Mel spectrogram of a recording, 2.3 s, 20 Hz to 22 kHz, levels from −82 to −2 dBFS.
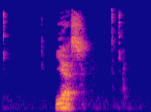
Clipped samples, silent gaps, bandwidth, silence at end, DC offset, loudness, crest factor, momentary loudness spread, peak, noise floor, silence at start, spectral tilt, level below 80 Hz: under 0.1%; none; 16.5 kHz; 0.45 s; under 0.1%; -21 LUFS; 22 dB; 22 LU; -6 dBFS; -69 dBFS; 0.05 s; -3 dB/octave; -64 dBFS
